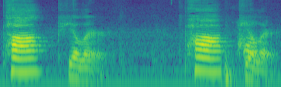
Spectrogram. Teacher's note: 3 syllables, stressed on the first.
